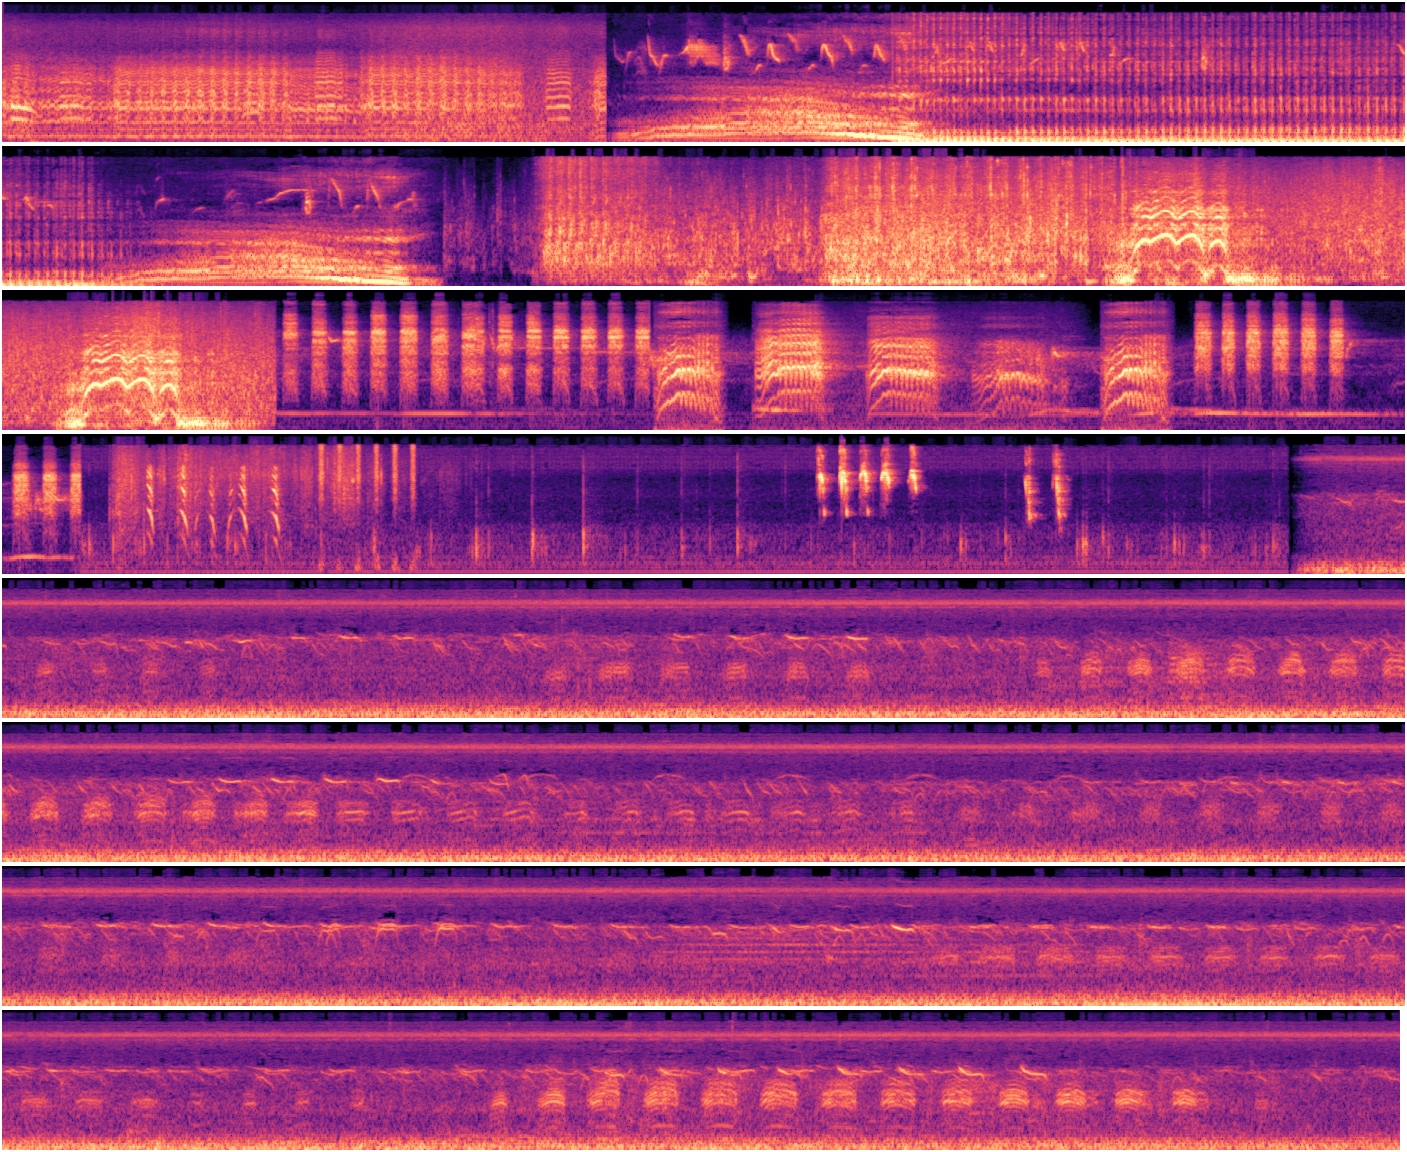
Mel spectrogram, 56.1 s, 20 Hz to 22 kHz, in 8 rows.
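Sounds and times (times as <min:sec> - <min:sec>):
animal calls: 0:00.0 - 0:09.2.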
